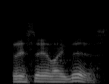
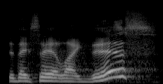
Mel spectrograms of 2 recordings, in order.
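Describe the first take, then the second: First: Softer, lower take falling flat at the end; now the other tone, letting it drop. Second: Louder take with the question rising at the end; one possible tone. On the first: Reader testing a text's tone, lower falling version. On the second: Reader testing a text's tone, rising question. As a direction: try one tone, lifting the end. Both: Shown as a demonstration. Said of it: "you can't interpret tone".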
